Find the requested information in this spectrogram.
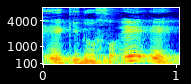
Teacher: ए कंठ प्लस तालु, कंठ तालव्य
